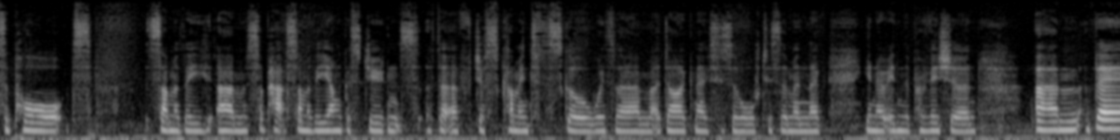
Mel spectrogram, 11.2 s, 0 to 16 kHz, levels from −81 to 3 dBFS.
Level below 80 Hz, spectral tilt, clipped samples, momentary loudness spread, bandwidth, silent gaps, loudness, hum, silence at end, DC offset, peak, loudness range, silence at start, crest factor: -52 dBFS; -4.5 dB/octave; under 0.1%; 10 LU; 15.5 kHz; none; -30 LUFS; none; 0 s; under 0.1%; -6 dBFS; 3 LU; 0 s; 22 dB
